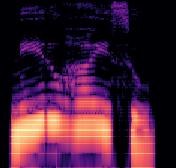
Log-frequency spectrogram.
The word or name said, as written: ನೀರುಹಾಯಿಸು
